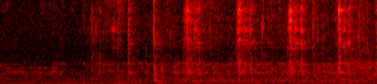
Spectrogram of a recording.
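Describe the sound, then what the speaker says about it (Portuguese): A pedal-driven sewing machine stitching steadily, its needle mechanism whirring and ticking in an even rhythm, fairly quiet and close, with no voices. "você vai lá pegar o pedal da sua máquina e vai começar a costurar"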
